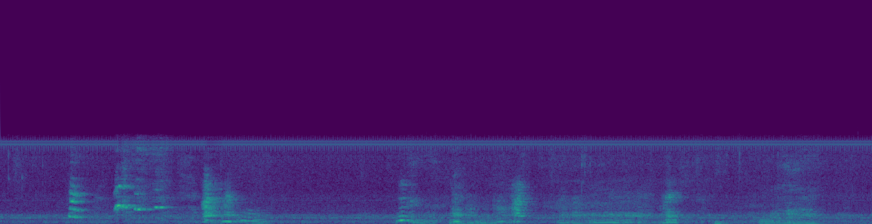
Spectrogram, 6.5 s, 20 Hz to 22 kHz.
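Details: Andy, a dog aged 12 weeks, lets out quick bursts of high, short yips and whimpering barks in the first two seconds, then scattered softer yelps over a steady indoor hum.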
